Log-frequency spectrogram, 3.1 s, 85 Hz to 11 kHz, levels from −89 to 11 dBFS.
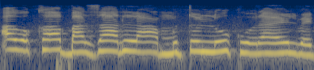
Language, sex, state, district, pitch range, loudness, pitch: Telugu, female, Telangana, Nalgonda, 280-325 Hz, -13 LUFS, 300 Hz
